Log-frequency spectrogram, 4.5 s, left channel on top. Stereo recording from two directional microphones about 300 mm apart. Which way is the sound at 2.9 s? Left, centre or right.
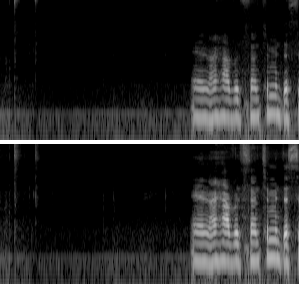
Right.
